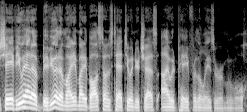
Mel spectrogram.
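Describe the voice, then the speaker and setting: A man talks very fast in an American accent. His fairly low voice has lively intonation. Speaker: comic book podcast co-host. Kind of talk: casual comedic chat.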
